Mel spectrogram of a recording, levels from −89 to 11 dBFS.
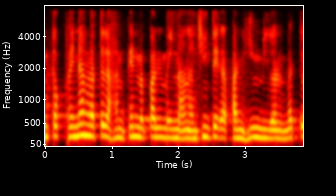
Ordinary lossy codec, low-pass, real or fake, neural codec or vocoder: none; 7.2 kHz; fake; codec, 16 kHz, 1 kbps, X-Codec, HuBERT features, trained on general audio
